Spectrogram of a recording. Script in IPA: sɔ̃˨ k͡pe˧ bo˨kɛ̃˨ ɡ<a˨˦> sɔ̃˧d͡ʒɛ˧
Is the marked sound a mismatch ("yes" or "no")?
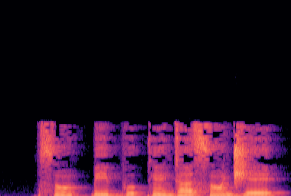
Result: no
